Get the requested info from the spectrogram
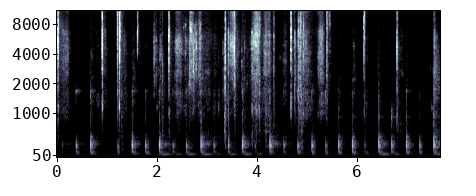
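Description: Handpan played with the bare hands: a quick, steady rhythm of struck steel notes over a low ringing tone, with a stretch of rapid, hissy hits through the middle.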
